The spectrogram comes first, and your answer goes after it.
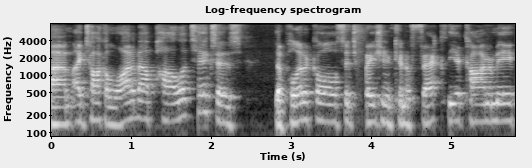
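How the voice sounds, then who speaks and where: This man has an ordinary speaking voice, fairly high in pitch. He talks at a moderate pace with fairly even intonation. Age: 60s. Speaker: economist. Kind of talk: interview. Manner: casual, with many fillers.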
